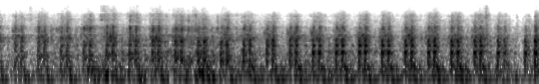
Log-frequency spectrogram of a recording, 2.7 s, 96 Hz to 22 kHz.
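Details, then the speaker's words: Kubota diesel microcar engine after rocker arm clearance set to 0.20 mm, checking for no clac-clac tapping and no breather leak: even rapid diesel clatter at idle, steady pulses, no separate tapping; normal idle, valves correctly set. "Si elle démarre au quart de tour, c'est que vous avez fait quelque chose de bien."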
